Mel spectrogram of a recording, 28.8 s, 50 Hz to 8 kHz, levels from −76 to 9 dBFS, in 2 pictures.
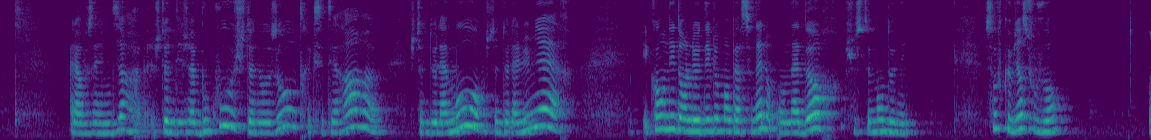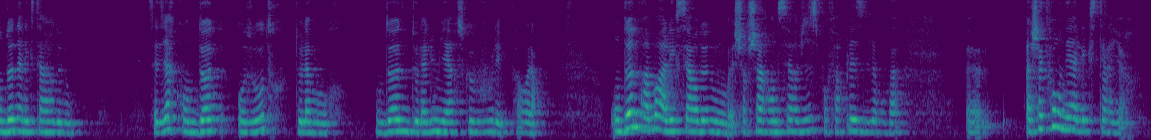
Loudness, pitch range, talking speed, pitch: -30 LUFS, 220-260 Hz, 190 wpm, 235 Hz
